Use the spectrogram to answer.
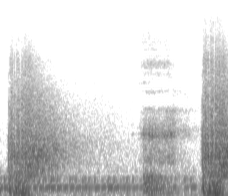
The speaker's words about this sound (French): En effet, des coups de feu.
